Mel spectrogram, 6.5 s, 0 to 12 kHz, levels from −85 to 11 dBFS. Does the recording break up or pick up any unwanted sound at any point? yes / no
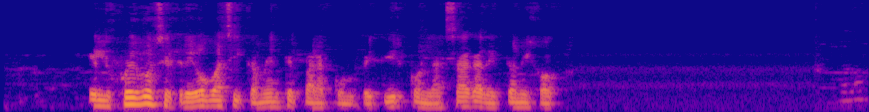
no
